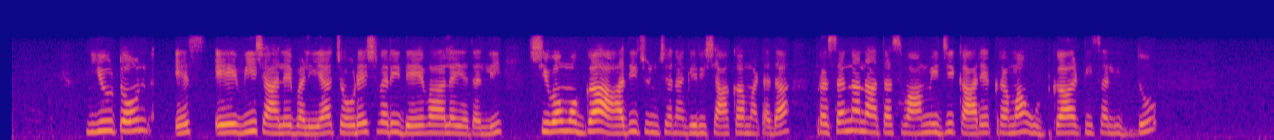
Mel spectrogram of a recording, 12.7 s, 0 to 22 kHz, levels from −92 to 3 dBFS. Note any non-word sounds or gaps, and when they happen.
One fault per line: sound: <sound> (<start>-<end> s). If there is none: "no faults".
no faults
